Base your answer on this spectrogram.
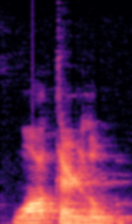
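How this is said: The name is pronounced the English way. This is how the winning side said it. "com a pronúncia em inglês"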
